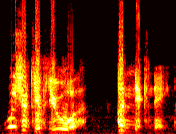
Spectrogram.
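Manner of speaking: demonic storybook voice, swooping pitch. Reading a story aloud, voicing the heroine's double in a demonic tone. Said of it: "I'm going to read her in a more demonic tone".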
